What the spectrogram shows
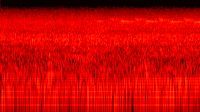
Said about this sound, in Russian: И она, по сути дела, просто воду, короче говоря, фигачит, вот так, выкачивает из пруда и обратно, собственно, в пруд распыляет. Это нужно для того, чтобы вода не застаивалась, просто чтобы было движение воды, чтобы она не зеленела.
